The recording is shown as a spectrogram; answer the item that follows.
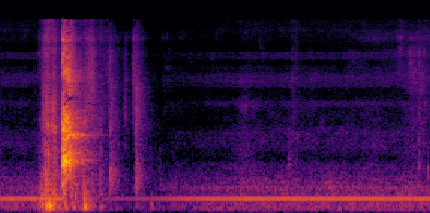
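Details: Six-year-old Yorkshire Terrier talking back after a bath: one short, harsh, grumbling bark burst near the start, then quiet with a steady low electrical hum in the background.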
